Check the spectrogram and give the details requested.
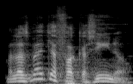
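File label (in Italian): "fa casino", dialettale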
